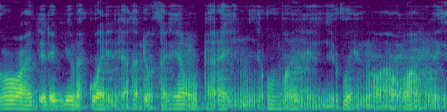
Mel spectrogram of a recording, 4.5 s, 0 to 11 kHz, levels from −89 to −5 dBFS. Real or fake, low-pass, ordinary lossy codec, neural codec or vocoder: fake; none; none; autoencoder, 22.05 kHz, a latent of 192 numbers a frame, VITS, trained on one speaker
